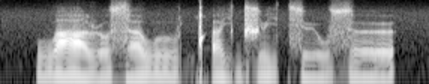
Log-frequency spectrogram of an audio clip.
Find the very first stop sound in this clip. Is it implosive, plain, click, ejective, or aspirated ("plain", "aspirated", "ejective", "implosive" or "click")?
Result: click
